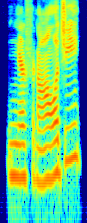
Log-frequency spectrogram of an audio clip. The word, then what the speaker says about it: neurypnology: And he coined the term hypnotism and published a book called Neuf um Sorry, it's hard to pronounce. It's neurypnology.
